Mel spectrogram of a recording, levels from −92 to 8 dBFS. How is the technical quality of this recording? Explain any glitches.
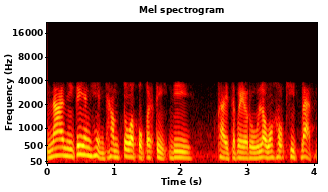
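The quality's fairly rough: the whole clip runs through a low-rate mobile codec, and there are two short dropouts on top of that.

The AMR narrowband mobile codec is present throughout. AMR-NB samples at 8 kHz, so nothing above 4 kHz survives, and the speech is rebuilt from a vocal-tract model fed with a few pulses per subframe. The damage is plainly audible: the speech sounds boxed-in, buzzy and a bit synthetic, which fits a low mode of around 7.4 kbps.

There are also lost AMR speech frames at 1.54 to 1.60 s and 3.50 to 3.56 s. The first gap is about 40 ms of lost audio, and the second about 20 ms. When frames fail their checksum, the decoder fills in by repeating the last good pitch and vocal-tract settings at a lower gain. You hear a brief dip or warble, with the sound smeared for a moment and coming back weak or rough.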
